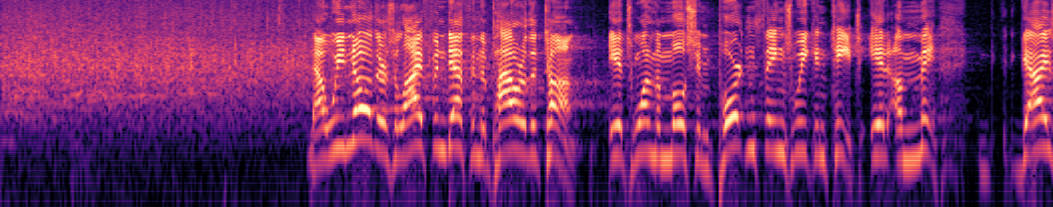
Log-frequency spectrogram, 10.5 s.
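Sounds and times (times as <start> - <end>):
congregation clapping in a church service: 0.0 - 5.6
speech: 3.0 - 10.5.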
